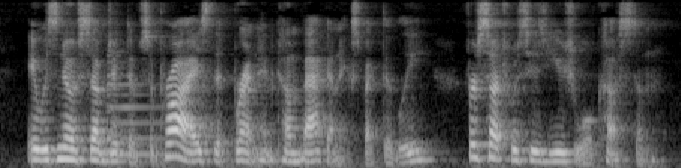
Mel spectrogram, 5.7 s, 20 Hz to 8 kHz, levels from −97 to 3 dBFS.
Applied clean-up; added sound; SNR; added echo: none; Plucked string instrument; 14 dB; reverberation time 0.4 s.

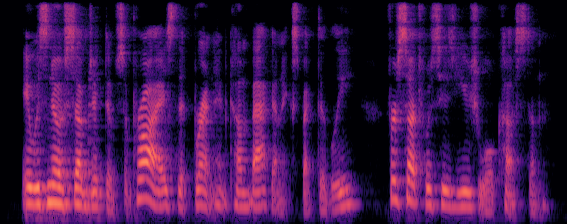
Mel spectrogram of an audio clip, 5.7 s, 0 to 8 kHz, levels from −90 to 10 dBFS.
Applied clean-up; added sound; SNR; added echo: neural mask model DeepFilterNet 3.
